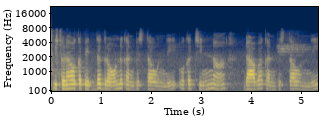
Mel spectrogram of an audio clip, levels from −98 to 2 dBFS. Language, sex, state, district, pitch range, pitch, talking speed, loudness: Telugu, female, Andhra Pradesh, Manyam, 170-190 Hz, 175 Hz, 125 wpm, -18 LUFS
